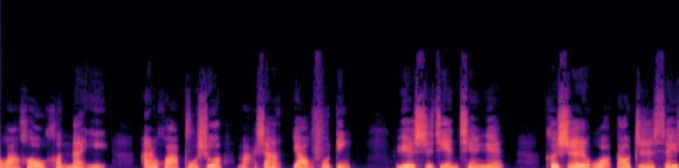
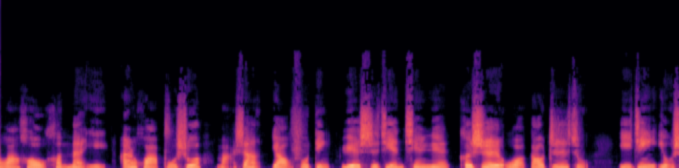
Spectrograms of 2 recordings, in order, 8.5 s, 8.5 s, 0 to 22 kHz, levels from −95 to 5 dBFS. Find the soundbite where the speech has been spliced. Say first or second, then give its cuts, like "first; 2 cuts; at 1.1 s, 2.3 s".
second; 4 cuts; at 1.4 s, 4.2 s, 5.7 s, 7.1 s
